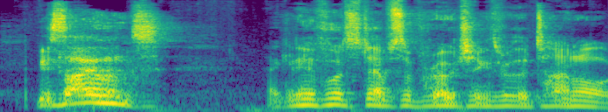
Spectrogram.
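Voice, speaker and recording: A quiet, raspy, growling put-on character voice from a man, fairly high in pitch and very fast in pace. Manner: hushed growl.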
